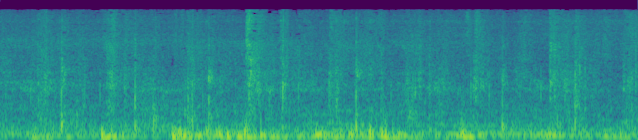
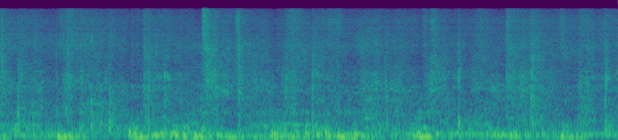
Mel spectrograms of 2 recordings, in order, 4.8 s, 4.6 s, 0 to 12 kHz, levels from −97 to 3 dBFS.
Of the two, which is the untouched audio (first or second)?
first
